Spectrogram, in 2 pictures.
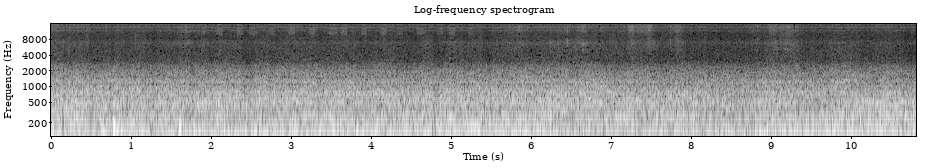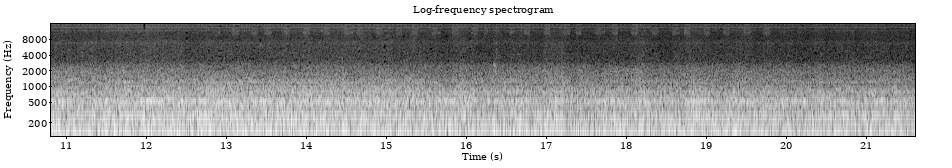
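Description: An electric motor hums steadily under the train.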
